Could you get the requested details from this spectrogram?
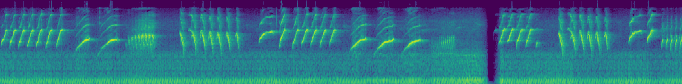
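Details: Long-tailed shrike carrying canary and bar-winged prinia phrases, used to tutor songbirds: bright high trills, upward-swept whistles and buzzy bursts in varied sequence, a short silent gap midway, low hum throughout.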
